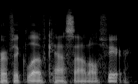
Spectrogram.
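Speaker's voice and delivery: plain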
